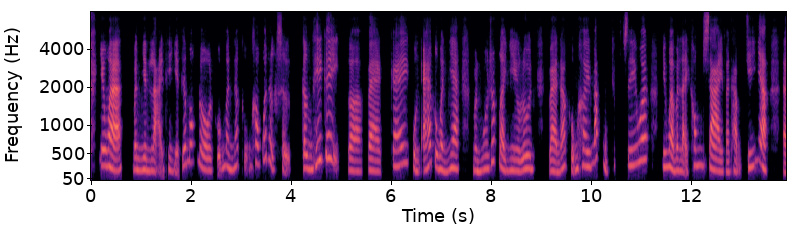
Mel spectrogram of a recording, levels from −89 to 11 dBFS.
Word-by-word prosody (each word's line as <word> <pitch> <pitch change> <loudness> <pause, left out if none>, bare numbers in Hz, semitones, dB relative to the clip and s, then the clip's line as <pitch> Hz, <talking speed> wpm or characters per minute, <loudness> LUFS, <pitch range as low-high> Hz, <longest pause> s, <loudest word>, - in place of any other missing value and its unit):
Nhưng 285 -1 +2
mà, 240 -7 +10 0.2
mình 215 -2 -1
nhìn 205 -2 +1
lại 195 - 0
thì 215 - -6
những 185 - -5
cái 295 - 0
món 335 +1 -2
đồ 220 - 0
của 225 - -3
mình 250 -3 -3
nó 270 +5 -3
cũng - - -14
không 325 -2 -1
có 400 - -3
thực 375 - -5
sự 455 -5 -4 0.2
cần 235 -2 +1
thiết 375 - 0
ấy. 415 -2 +1
Ờ, 190 -2 +1
và 190 -3 +2 0.2
cái 295 +5 0
quần 230 -6 -1
áo 260 +11 +3
của 250 - +1
mình 210 -5 0
nha, 235 0 +3 0.3
mình 195 -2 -1
mua 220 +4 -3
rất 360 +4 -4
là 225 -4 +3
nhiều 195 -1 -3
luôn 225 +2 +2 0.3
và 190 -2 +3
nó 240 +10 0
cũng 210 +1 -3
hơi 270 0 0
mắc 350 - 0
một 230 -8 -4
chút 285 - -19
xíu 295 +4 -3
á, 385 +1 +4 0.3
nhưng 260 0 0
mà 240 -4 +6
mình 205 0 -1
lại 175 - 0
không 290 0 -4
xài. 215 -9 +4
Và 175 - -3
thậm 220 - -1
chí 255 +3 -2
nha 325 - +7 0.3
là - - +5
235 Hz, 235 wpm, -27 LUFS, 205-290 Hz, 0.3 s, mà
